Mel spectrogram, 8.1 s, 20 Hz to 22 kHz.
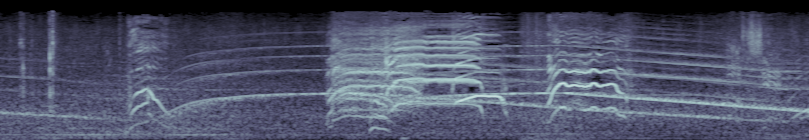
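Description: Wailing police sirens rise and fall in GTA 5 Online, several overlapping and growing louder midway, over a low background rumble with a faint crowd.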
